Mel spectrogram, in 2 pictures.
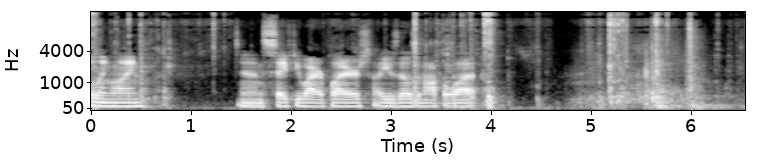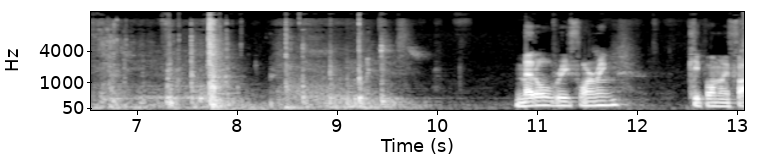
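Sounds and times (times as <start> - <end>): steel drawers sliding: 4.8 - 9.8.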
